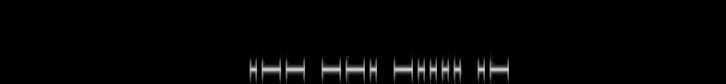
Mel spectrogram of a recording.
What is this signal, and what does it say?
Morse code, heard as a keyed tone, about 21 wpm, 700 Hz. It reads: WG6A
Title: USA Call Signs - 4 Characters - Repeated 2x - 20wpm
